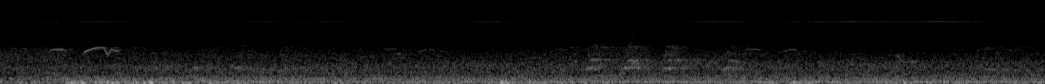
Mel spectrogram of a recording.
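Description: Steady night-time city background noise with a few distant animal calls, the clearest cluster about six seconds in; a couple of low thumps hit the microphone in the first two seconds.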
